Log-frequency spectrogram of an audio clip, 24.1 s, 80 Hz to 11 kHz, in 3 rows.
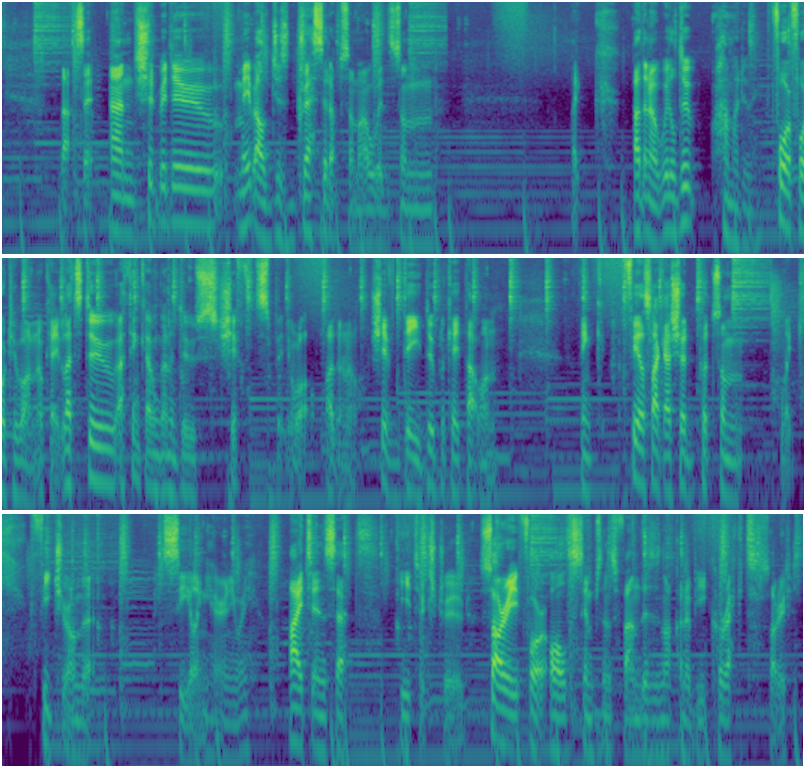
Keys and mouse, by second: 0.0 click, 0.5 middle click, 0.7 3, 1.3 middle click, 2.1 3, 2.4 click, 2.7 middle click, 3.9 middle click, 4.9 click, 5.3 middle click, 6.2 middle click, 7.9 middle click, 8.3 middle click, 9.6 shift+d, 10.2 s, 10.6 x, 12.5 click, 14.4 y, 16.4 click, 17.0 e, 19.0 i, 19.8 click, 20.0 e, 20.9 click, 22.0 shift+click, 23.7 click.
